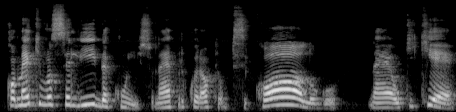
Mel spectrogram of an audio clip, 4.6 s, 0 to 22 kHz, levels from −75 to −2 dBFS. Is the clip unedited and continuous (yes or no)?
yes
